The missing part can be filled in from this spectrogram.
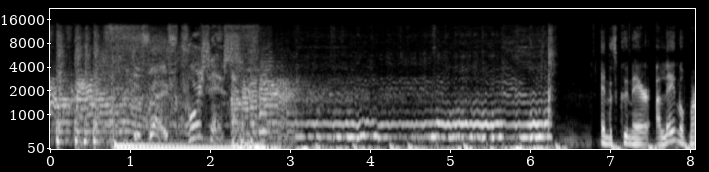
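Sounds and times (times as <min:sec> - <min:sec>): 
mosquito buzzing: 0:00.7 - 0:06.4
speech: 0:06.9 - 0:08.0.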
